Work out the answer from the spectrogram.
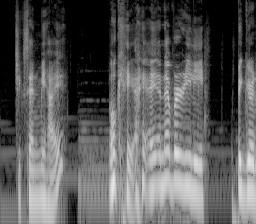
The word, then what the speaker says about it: Csikszentmihalyi: Really? That's how you pronounce it? Csikszentmihalyi?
